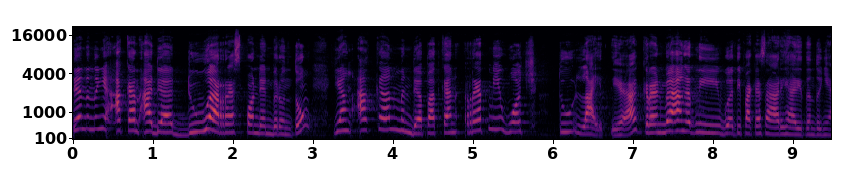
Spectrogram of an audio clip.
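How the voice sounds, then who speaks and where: With noticeable background noise behind her, a woman speaks in a high pitch with very wide pitch swings. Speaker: event emcee. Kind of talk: press conference hosting. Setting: online press conference streamed live. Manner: fast; animated.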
